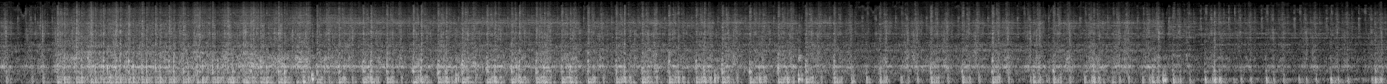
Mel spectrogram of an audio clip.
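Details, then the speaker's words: 2003 Mercedes-Benz W211 E240 V6, just after a hard start, idling: uneven, stumbling idle with irregular pulses about three to four a second and shaky beat; random multiple-cylinder misfire, fuel pressure measured at 45. "All right, this is a Mercedes-Benz W211 chassis having a rough idling and sort of million problems it got from last 3 years."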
